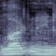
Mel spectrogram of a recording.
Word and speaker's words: Loughnane: I think Loughnane is what they were saying on the album. So I think that's how its name is actually pronounced.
